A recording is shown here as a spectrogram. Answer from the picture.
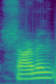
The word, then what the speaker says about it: Charmin: Charmin, like the toilet paper? – I thought the CH was just an H. – No, it's not a silent C.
